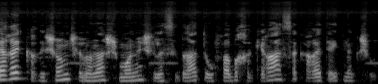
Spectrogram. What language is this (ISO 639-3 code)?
heb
